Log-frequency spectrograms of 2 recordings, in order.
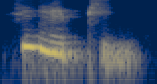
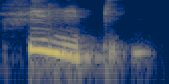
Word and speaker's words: Philippine: to say Je suis Philippine. Je suis Philippine. Okay. Je suis Philippine. You have to pronounce the E. You have to pronounce the N and the E, Philippines.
